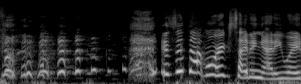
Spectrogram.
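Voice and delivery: high, slow, speaking through laughter; laughing. Real, not acted. Friend riffing on the plane Karen, laughing hard. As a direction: push the question out through giggles.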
